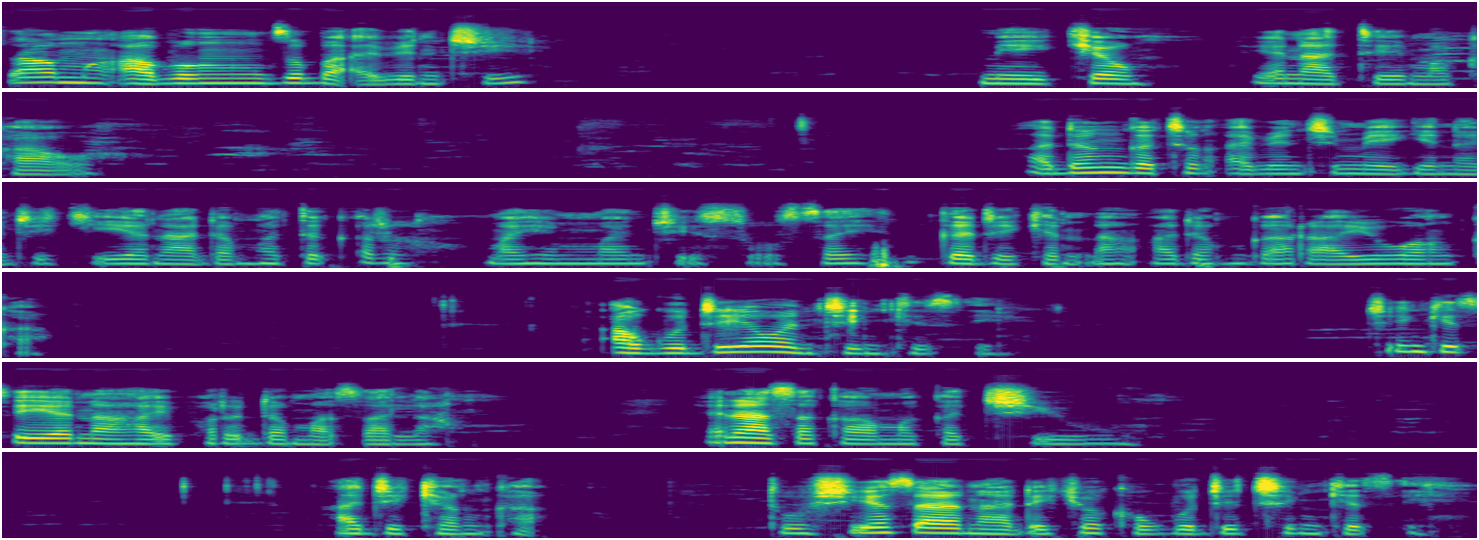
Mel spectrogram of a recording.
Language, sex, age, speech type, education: Hausa, female, 60+, spontaneous, tertiary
